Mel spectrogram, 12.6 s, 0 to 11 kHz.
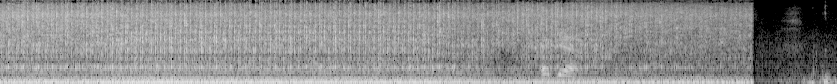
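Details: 1966 Ford F100 V8, hot, after an exhaust leak was fixed with a new gasket and retightening. A deep, even idle burble with no ticking or puffing, running slightly rich; ignition timing is still to be advanced.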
